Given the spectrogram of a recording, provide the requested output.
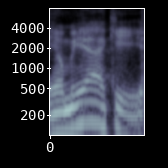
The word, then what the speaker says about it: Naomi Ackie: Naomi Ackie, yeah.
